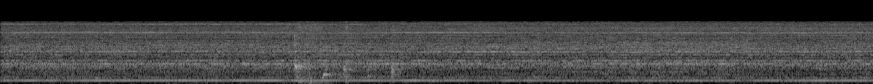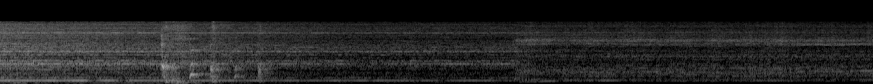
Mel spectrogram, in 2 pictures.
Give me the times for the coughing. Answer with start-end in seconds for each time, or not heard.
2.9-4.0, 10.3-11.3.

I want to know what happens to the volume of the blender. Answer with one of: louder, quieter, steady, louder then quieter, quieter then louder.
quieter.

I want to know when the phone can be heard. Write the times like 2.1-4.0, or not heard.
not heard.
